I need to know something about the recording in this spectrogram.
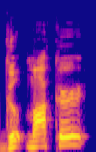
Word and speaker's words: Guttmacher: But for one, there's a graph from the, I believe it's pronounced Guttmacher Institute, that shows that the U.S.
